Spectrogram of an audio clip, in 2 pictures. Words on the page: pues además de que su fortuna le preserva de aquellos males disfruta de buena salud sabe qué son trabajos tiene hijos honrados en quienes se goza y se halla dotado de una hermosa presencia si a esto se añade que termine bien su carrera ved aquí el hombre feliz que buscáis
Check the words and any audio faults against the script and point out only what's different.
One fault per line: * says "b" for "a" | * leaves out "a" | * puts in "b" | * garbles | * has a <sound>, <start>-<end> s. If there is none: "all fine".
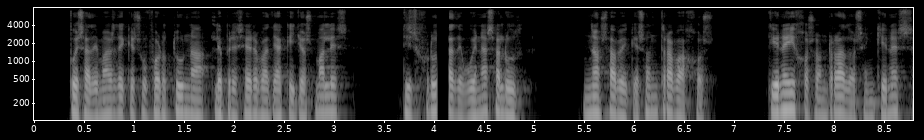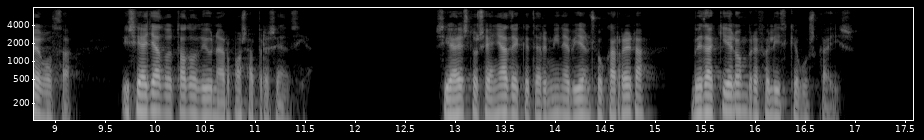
* has a dropout, 4.0-4.1 s
* puts in "no"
